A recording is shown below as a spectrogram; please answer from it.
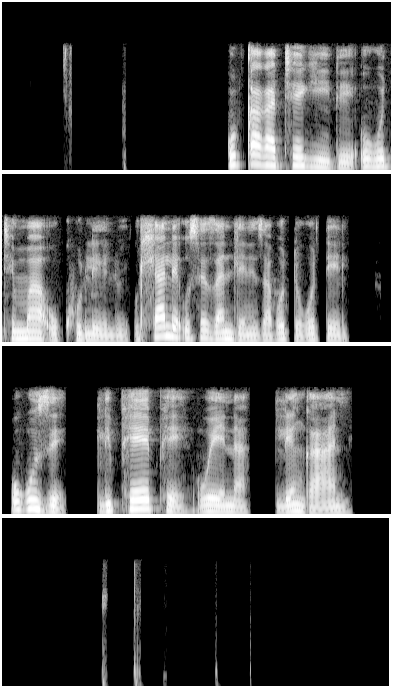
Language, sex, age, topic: North Ndebele, female, 25-35, health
